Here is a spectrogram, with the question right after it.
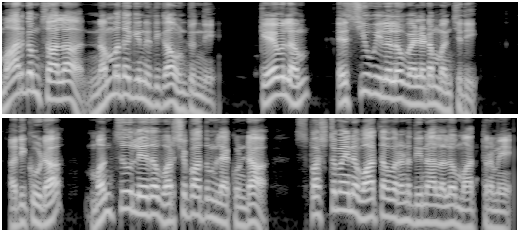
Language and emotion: Telugu, neutral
